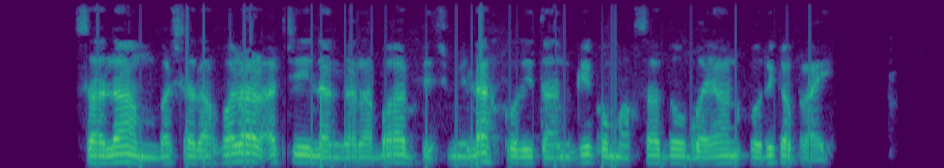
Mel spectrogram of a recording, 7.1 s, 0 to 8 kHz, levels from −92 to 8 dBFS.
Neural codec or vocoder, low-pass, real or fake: none; 7.2 kHz; real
